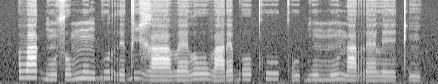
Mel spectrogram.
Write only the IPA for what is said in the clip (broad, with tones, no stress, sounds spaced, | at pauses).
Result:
β a˦ ɡ͡b ũ˨ s o˨ m ũ˦ ɡ͡b u˦ r ɪ˨ d i˦ ɣ aː˨ β ɛ˨ l oː˦ β a˨ ɾ ɛ˦ b oː˦ kʰ uː˦ kʼ u˨ b ũ˨ m ũ˨˦ n a˨ r ɛ˨ l eː˨ kʼ ĩ˨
